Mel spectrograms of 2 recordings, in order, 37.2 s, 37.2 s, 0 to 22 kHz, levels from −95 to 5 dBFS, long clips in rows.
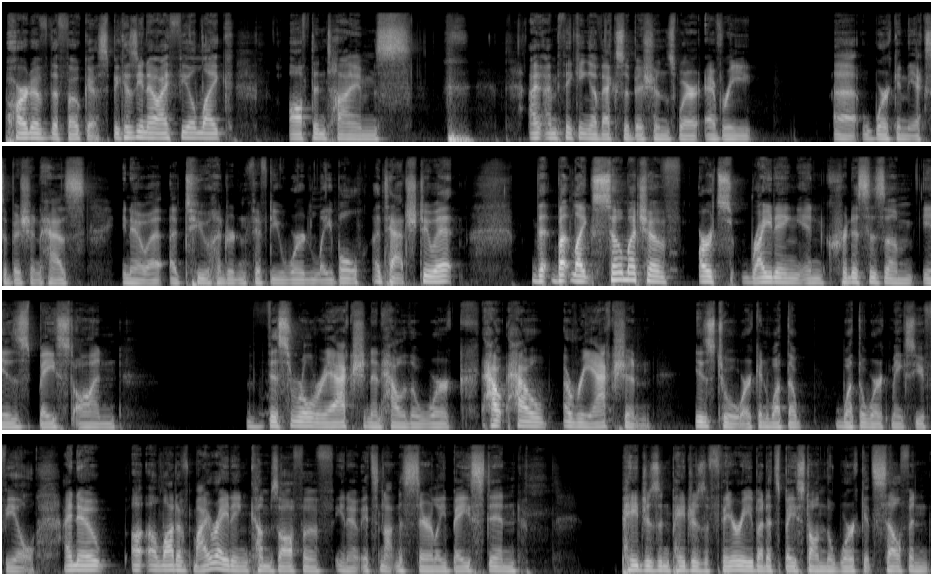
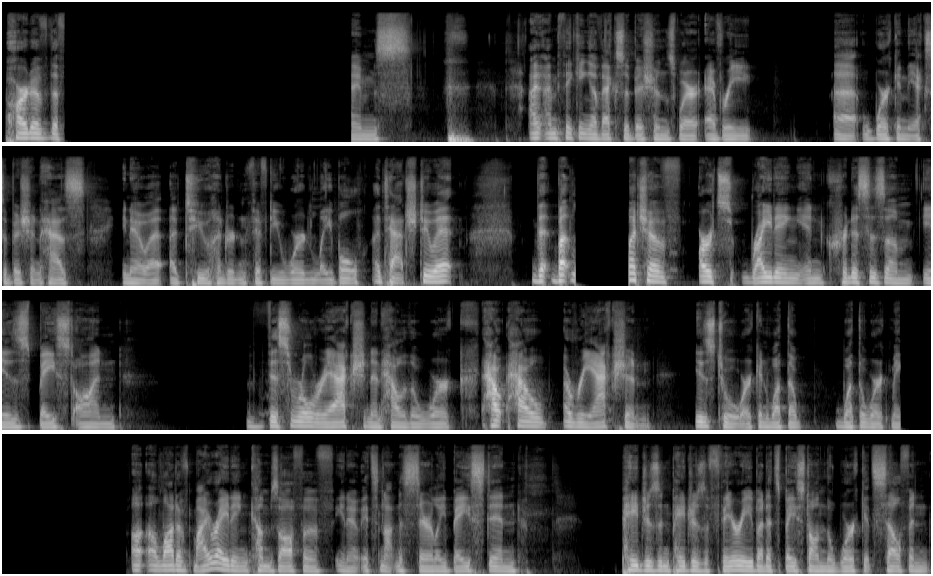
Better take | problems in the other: first | audio cutting out; at 0.5 s for 3 s, at 15 s for 0.5 s and at 28 s for 1.5 s

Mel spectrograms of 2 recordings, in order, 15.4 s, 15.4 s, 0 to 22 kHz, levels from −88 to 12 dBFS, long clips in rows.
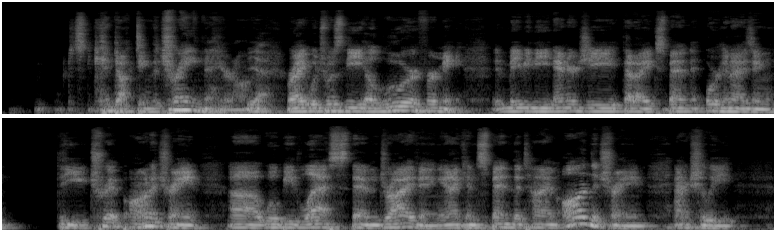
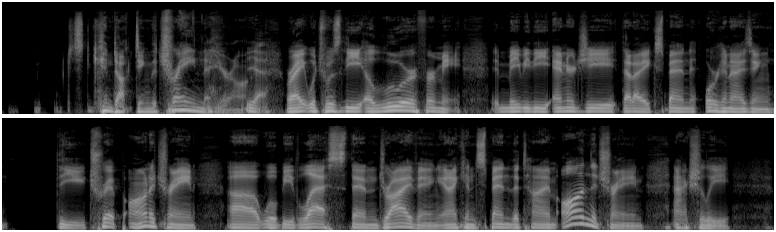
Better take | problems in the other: second | off-mic speech; far // room echo; very slight; dies away in 0.2 s

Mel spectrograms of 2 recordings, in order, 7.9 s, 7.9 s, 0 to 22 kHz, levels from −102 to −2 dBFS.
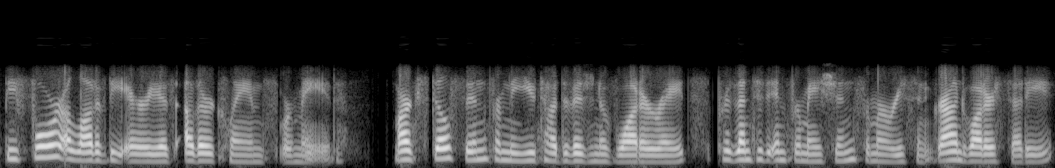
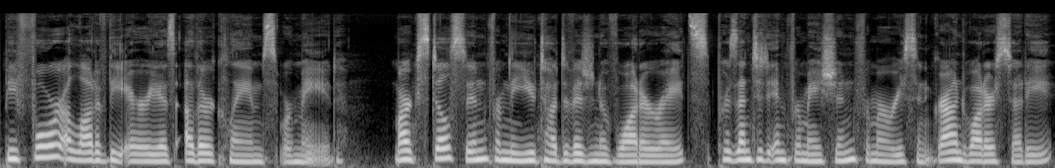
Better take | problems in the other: second | phone-call audio

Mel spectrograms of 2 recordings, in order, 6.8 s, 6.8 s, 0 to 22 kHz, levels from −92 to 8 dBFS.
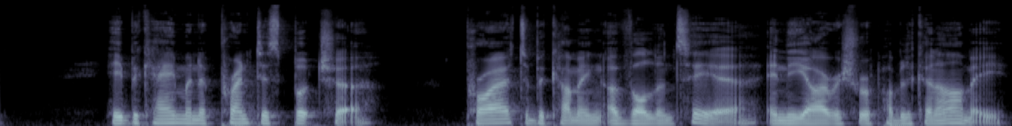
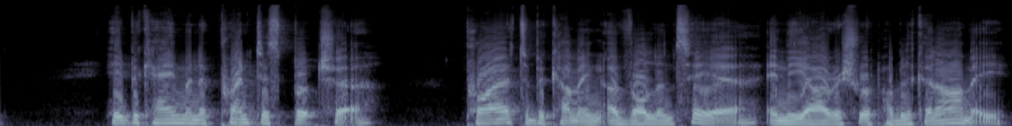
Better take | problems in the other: first | distortion; heavy; 7 dB below the speech

